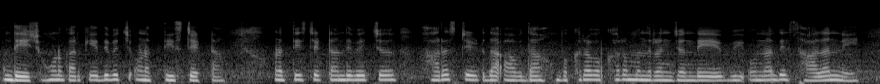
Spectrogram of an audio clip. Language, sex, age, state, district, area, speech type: Punjabi, female, 18-30, Punjab, Bathinda, rural, spontaneous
